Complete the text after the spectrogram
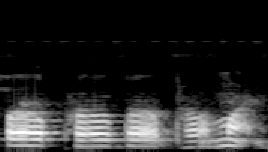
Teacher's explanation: दोनों ओठ आपस में टच होते हैं, स्पर्श करते हैं, इसीलिए प वर्ग को ओष्ठ्याः कहा जाता है।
